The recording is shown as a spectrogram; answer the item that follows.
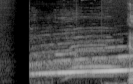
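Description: Air-raid (civil defense) siren wailing, warning of incoming missiles and drones; it starts about half a second in and its pitch rises slowly.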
